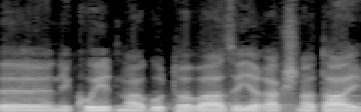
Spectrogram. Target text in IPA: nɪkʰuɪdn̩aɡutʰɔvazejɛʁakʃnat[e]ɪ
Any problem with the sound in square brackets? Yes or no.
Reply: yes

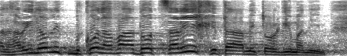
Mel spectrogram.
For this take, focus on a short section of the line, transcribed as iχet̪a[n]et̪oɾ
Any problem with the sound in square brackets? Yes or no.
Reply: yes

